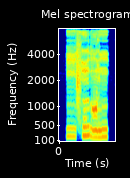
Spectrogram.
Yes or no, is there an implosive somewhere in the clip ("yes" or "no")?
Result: no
